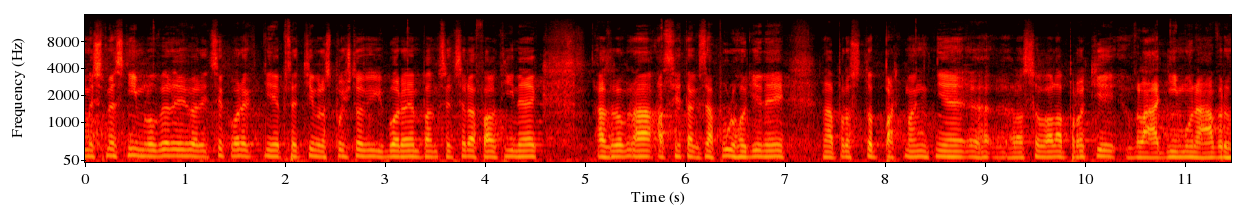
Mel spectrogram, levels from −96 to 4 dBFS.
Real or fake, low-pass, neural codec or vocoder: fake; 14.4 kHz; vocoder, 44.1 kHz, 128 mel bands, Pupu-Vocoder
